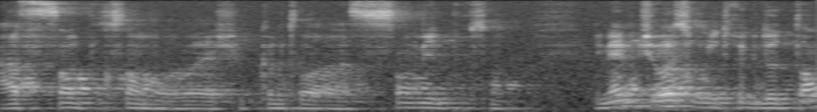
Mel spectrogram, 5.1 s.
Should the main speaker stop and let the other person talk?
No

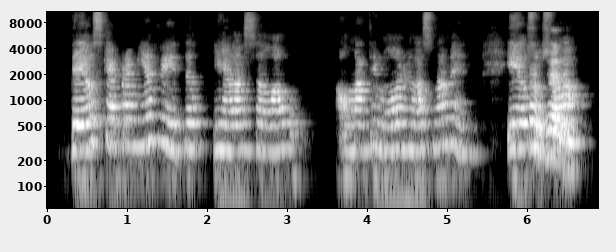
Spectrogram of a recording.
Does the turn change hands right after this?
No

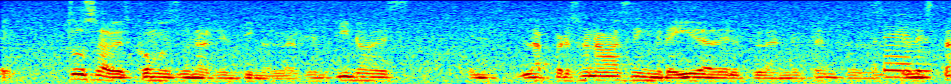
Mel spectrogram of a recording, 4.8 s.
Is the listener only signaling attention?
Yes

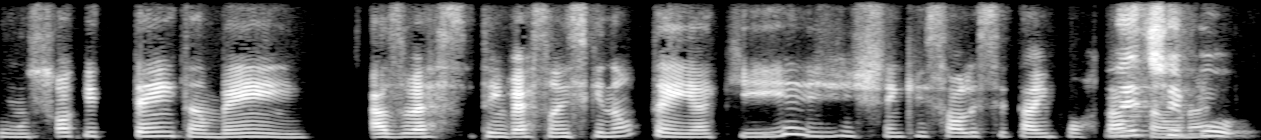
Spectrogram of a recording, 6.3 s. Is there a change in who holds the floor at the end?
Yes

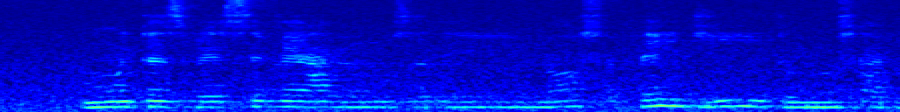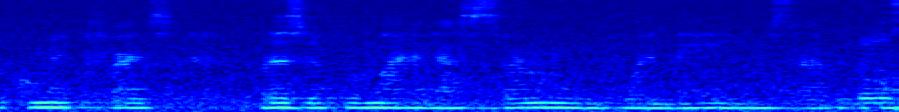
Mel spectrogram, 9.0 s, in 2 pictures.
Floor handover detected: Yes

